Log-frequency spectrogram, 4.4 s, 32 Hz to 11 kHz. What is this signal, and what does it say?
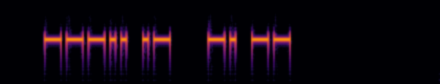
Morse code, heard as a keyed tone, about 22 wpm, 700 Hz. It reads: 8A NM
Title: Field Day Exchanges Encore - 22wpm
